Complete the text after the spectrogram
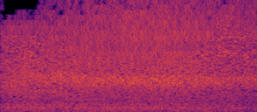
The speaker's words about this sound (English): The water level lowering at Lake Mendocino, water rushing out of a gate at the base of the Coyote Valley Dam.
